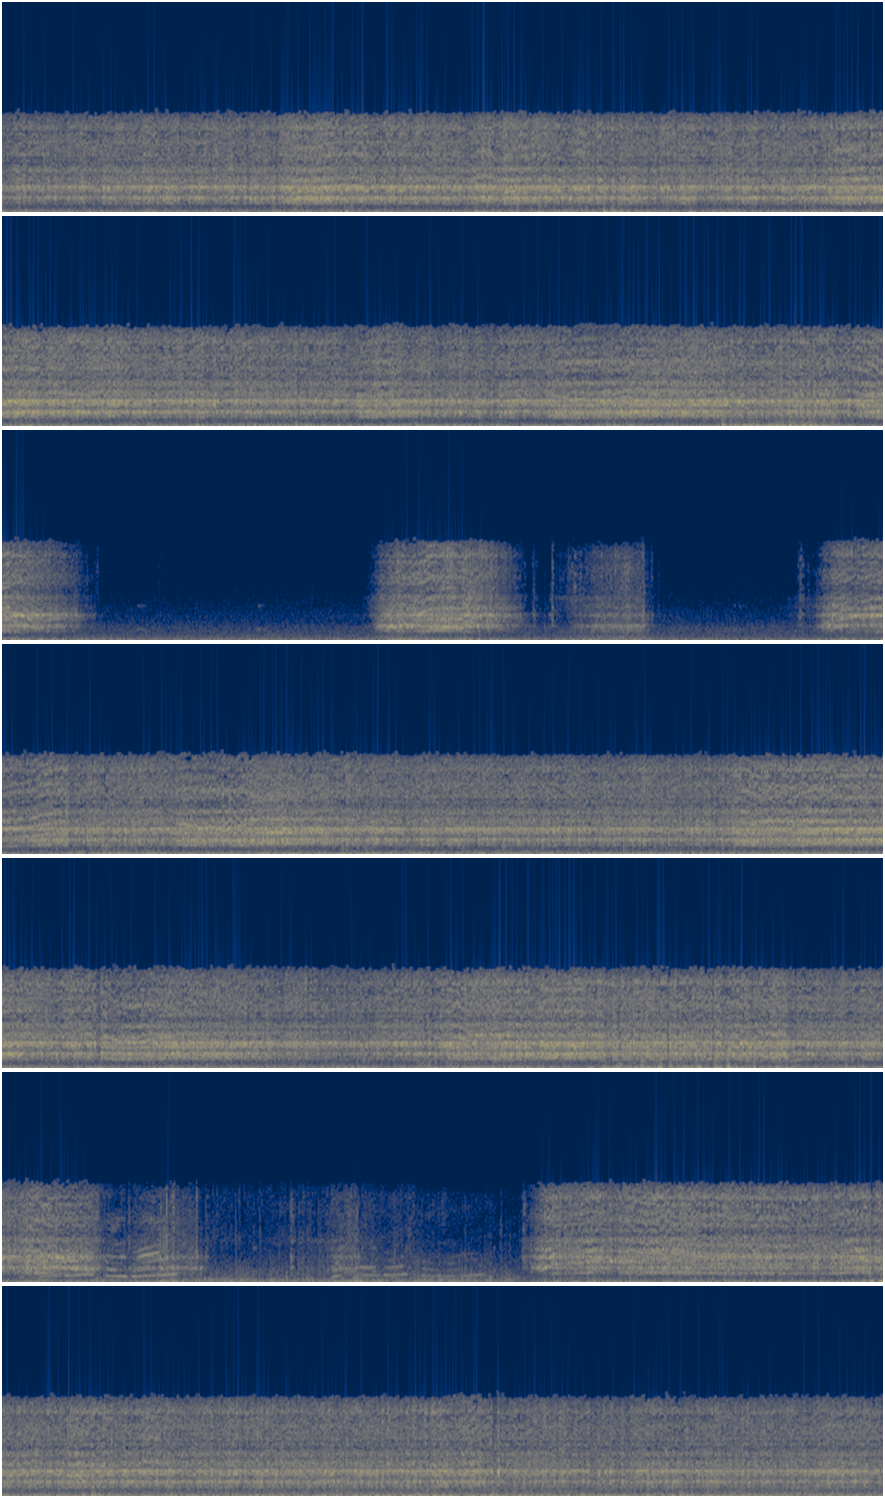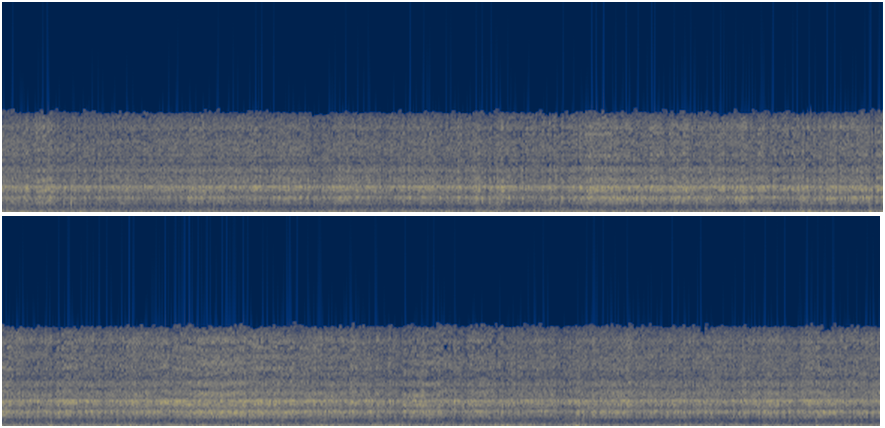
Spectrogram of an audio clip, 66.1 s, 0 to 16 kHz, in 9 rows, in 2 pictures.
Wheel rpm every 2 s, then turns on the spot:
230, 230, 230, 230, 230, 230, 220, 110, 10, 50, 30, 200, 230, 230, 220, 220, 230, 230, 150, 10, 60, 200, 220, 230, 230, 230, 230, 230, 230, 230, 230, 230, 230.
none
